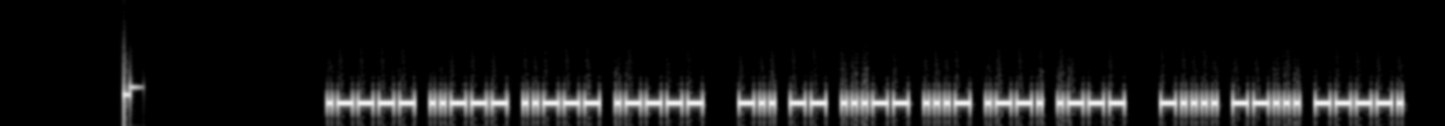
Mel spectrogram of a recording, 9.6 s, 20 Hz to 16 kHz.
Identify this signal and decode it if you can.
Morse code, heard as a keyed tone, about 34 wpm, 700 Hz. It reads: 1221 DM3VPJ 679
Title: Worked All Europe DX Contest - QTC Exchange - 35wpm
